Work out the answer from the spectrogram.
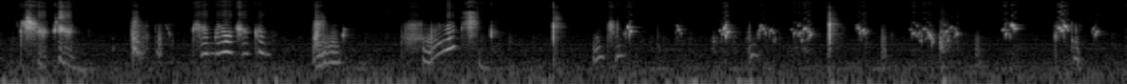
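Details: A talking pet budgerigar, male, mixes squeaky word-like phrases with clicks, chirps and brief squawks in a busy, uneven stream of sound over a faint background hum.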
